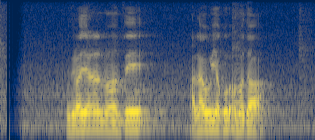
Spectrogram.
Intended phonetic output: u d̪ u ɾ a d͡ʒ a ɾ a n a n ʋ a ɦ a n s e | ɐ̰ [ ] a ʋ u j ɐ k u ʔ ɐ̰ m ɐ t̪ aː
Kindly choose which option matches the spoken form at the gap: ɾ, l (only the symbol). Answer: l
